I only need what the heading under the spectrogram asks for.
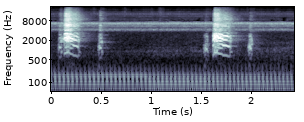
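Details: Red junglefowl hen on 31 May 2023 gives two loud harsh squawks about one and a half seconds apart, each trailed by a softer short note, over a steady high whine and low hum.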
